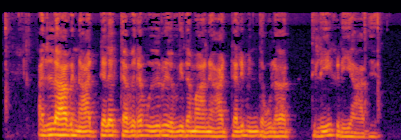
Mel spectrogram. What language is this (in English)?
Tamil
